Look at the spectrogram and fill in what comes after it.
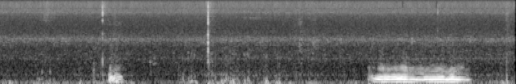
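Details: Sleeping, dreaming cat: a soft snort, then one brief, low, buzzing purr-like snore in a quiet room; gentle cat snoring.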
